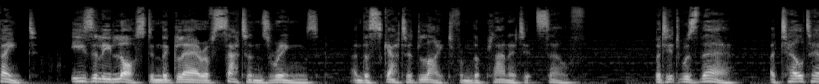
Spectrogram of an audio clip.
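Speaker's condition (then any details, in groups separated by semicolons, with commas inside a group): No condition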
